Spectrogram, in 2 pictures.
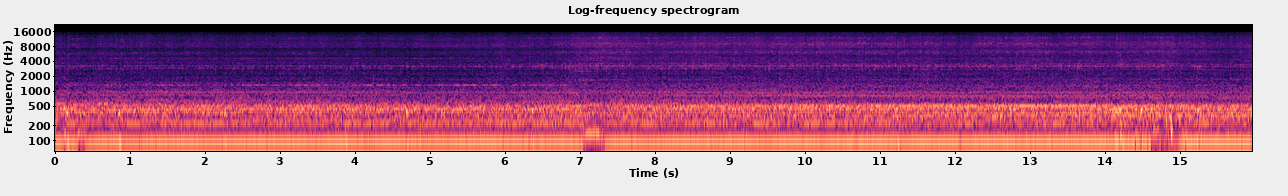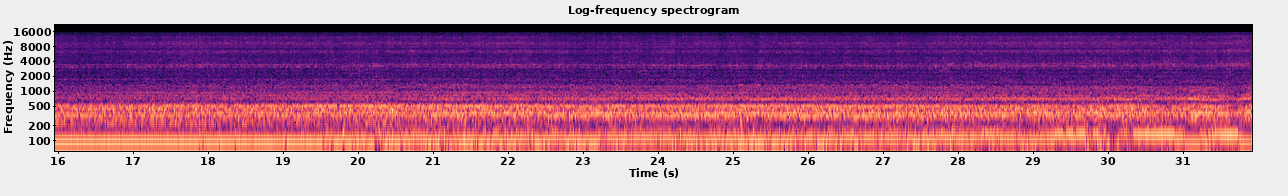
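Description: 1987 Wood-Mizer LT40 portable bandsaw mill running steadily, its engine and band blade sawing lengthwise through a maple log. A faint high tone drops away about seven seconds in.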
